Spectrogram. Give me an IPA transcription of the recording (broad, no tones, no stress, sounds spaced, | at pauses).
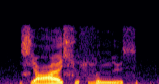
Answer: ɕ e ʕ æ ɕ u ɬ ɮ o ɲ y s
